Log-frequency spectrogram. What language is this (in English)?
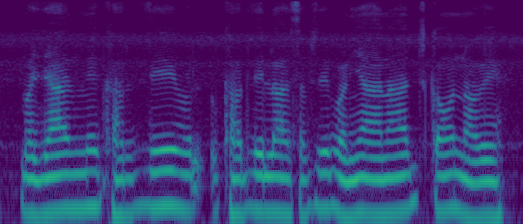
Bhojpuri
